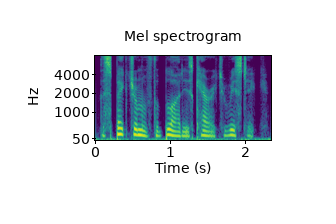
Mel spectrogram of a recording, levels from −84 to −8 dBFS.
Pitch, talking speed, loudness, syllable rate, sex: 170 Hz, 180 wpm, -19 LUFS, 5.5 syllables/s, female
